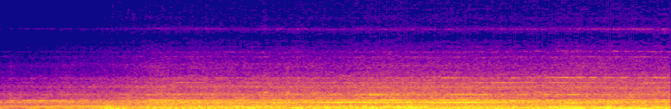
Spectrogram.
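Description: Train wheels roll and clatter on the rails.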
